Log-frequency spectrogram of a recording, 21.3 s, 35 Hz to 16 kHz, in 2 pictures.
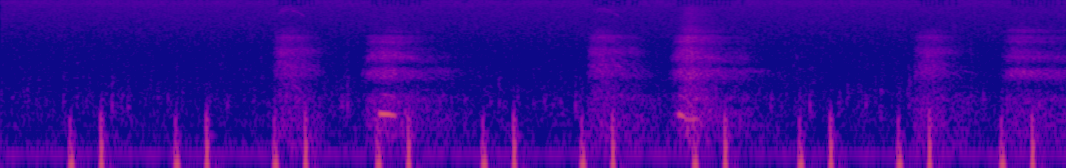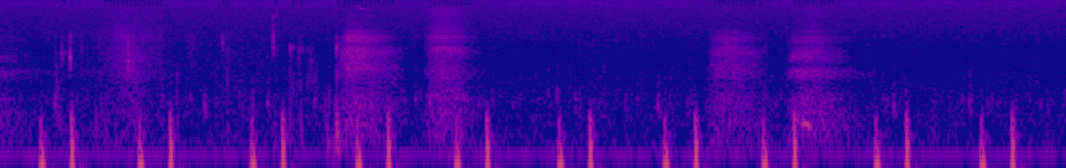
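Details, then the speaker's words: Steady, slow adult woman's heartbeat in an ASMR roleplay with rain; soft paired low thumps about 60 a minute with soft breathy whooshes behind; normal heartbeat. "You get to feel my heartbeat all night. I want to feel yours for a little."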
